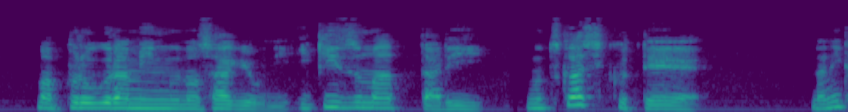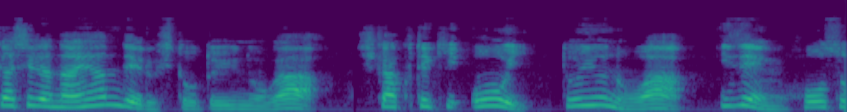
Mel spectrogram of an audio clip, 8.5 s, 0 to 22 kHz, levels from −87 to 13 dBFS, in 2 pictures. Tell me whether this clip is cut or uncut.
cut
